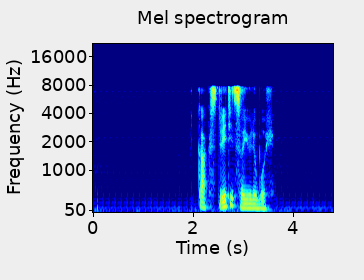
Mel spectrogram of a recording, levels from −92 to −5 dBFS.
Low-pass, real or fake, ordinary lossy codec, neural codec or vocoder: none; fake; none; codec, 16 kHz, 0.9 kbps, LongCat-Audio-Codec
